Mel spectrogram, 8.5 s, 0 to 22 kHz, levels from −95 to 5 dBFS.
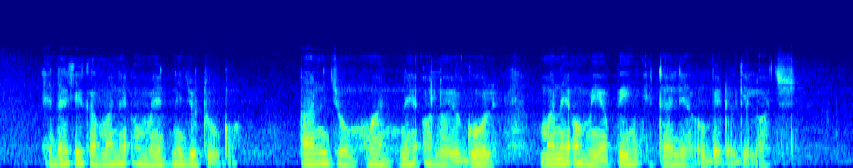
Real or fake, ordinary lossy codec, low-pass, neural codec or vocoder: real; none; 7.2 kHz; none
